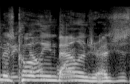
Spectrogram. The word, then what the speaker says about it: Colleen Ballinger: filmed I hate how you say her name Colleen Ballinger that's her name it's not Coley yeah it is it's her name Colleen colorectal yeah it's literally Colleen Ballinger that's her name that's how it's pronounced okay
